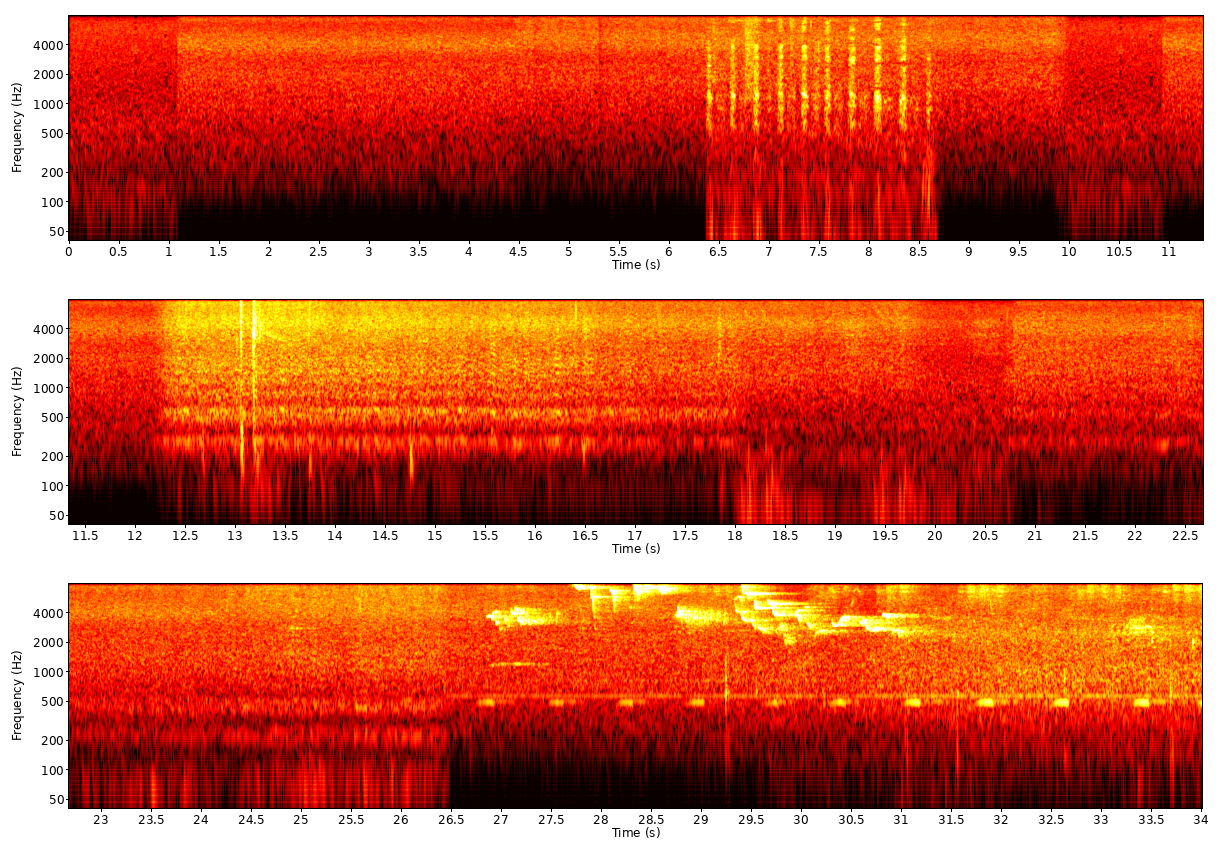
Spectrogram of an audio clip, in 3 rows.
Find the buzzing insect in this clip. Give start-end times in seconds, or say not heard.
12.2-33.9.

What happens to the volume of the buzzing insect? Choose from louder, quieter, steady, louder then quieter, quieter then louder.
quieter then louder.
